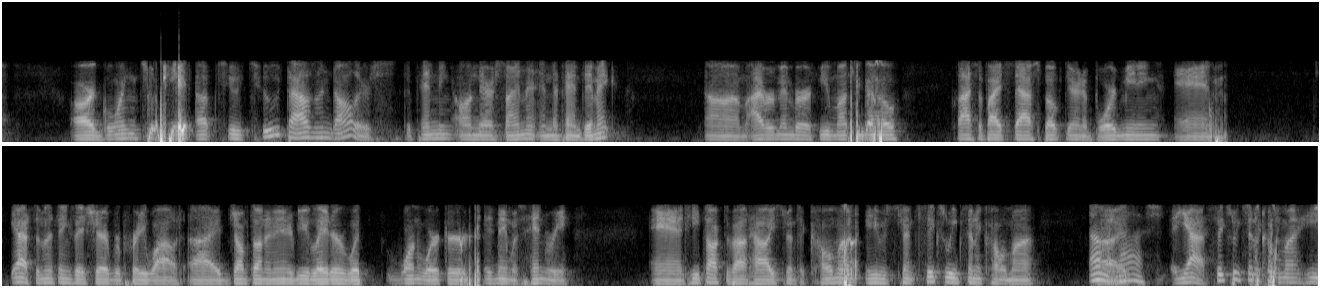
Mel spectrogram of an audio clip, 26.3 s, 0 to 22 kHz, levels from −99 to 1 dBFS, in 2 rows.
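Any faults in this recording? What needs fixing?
GSM full-rate codec damage runs through the whole clip. The audio has a buzzy, gravelly roughness and nothing above 4 kHz, which fits 13 kbps full-rate coding. The codec rebuilds the sound from a vocal-tract filter driven by a sparse, regularly spaced pulse excitation. To prevent this, capture or route the call over a wideband or higher-rate codec.

GSM bit errors occur at 1.46–1.92 s (between "are going" and "up to"), 8.44–8.83 s (after "I remember a few"), 12.04–12.27 s, 17.75–18.01 s, 21.54–21.77 s (after "how he spent a") and 25.66–25.95 s. Corrupted filter, pitch or gain values reached the decoder, so the sound breaks into squawks, pops and gargling bursts. To prevent this, use a stronger radio link or error concealment that mutes corrupted frames.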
